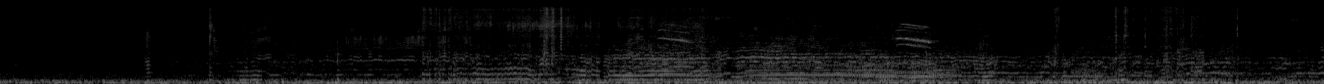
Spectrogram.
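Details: Fighting honey bees produce a steady, dense buzzing hum with wavering tones that swell in the middle, punctuated by occasional sharp clicks and short high whines.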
